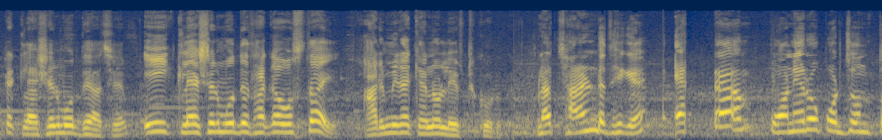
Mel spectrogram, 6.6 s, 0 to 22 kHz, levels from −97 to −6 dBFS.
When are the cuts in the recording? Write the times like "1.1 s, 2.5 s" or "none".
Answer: 1.0 s, 3.9 s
